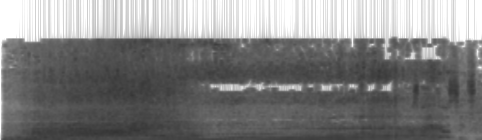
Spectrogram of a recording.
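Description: Car engine accelerating, its pitch climbing in two long rises before fading out near the end.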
